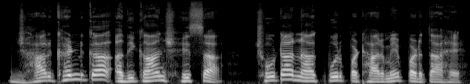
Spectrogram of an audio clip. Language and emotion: Hindi, neutral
